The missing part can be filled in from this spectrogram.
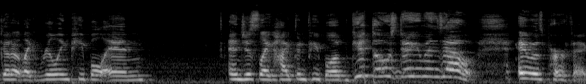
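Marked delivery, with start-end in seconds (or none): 3.5-4.8 high, hyped-up, crowd-rousing carny yell. Retelling a young carny at the carnival heckling people: imitating a carny yelling. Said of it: "He was heckling people".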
